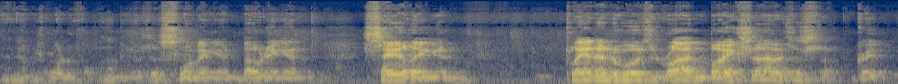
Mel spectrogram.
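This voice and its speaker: An elderly man in his nineties recalls his youth at his own unhurried pace, drifting off on side stories and chuckling now and then. His voice sits at an ordinary middle pitch. The room around him is noticeably echoey. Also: steady tone. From Maryland, US. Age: 90s. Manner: rambling, digressive, chuckles while recalling. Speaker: interviewee. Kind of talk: oral history reminiscence.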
